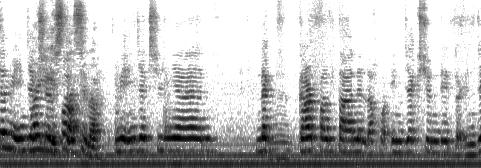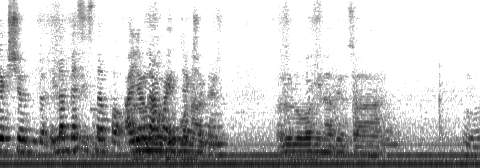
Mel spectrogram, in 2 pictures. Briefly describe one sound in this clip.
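A man talks close by in a calm voice.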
